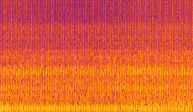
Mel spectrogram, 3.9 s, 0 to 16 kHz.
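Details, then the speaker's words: 2009 Toyota Commuter van, 2.5 D4D diesel, heard with the engine bay open: an even, steady idle with light clatter and no misses, knocks or surging. The engine is described as quiet, steady and dry; healthy. "นี่ครับเครื่องเงียบๆนิ่งๆนะครับไม่มีเยอะนะครับ"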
